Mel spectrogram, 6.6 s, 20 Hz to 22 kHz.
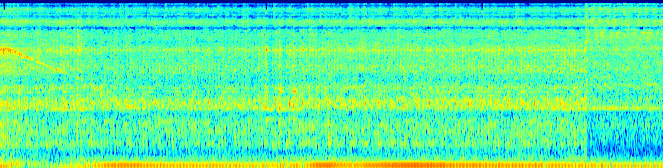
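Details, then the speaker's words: Vauxhall Combo 1.3 CDTI diesel, started after sitting a long time: low idle swelling and sagging unevenly, beat not quite steady; owner suspects the long sitting, cause not established; rough idle. "it doesn't sound quite happy, but I think that's been because it's been sat for so long. But either way, it starts, and I now have somewhat of an interior, so we are making progress."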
